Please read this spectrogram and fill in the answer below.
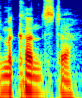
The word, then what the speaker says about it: McCunster: The last name's McCunster. – How do you spell it? – M-C-C-U-N-S-T-E-R.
